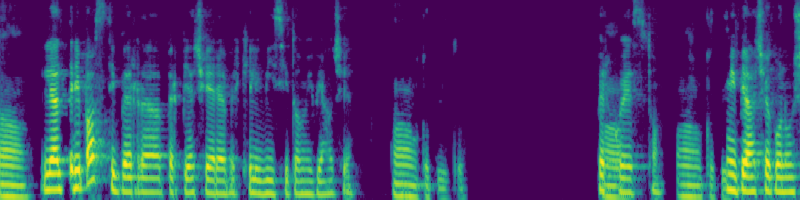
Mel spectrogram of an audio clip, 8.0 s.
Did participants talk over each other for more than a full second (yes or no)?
no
